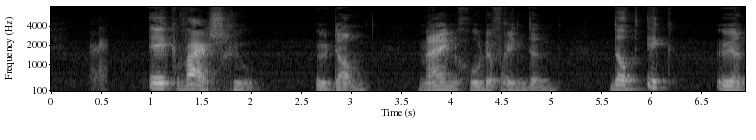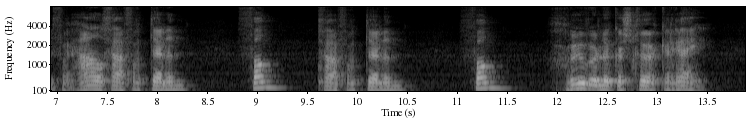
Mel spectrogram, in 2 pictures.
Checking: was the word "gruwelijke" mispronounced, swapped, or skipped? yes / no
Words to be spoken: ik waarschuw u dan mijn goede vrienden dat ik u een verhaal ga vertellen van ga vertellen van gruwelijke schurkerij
no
